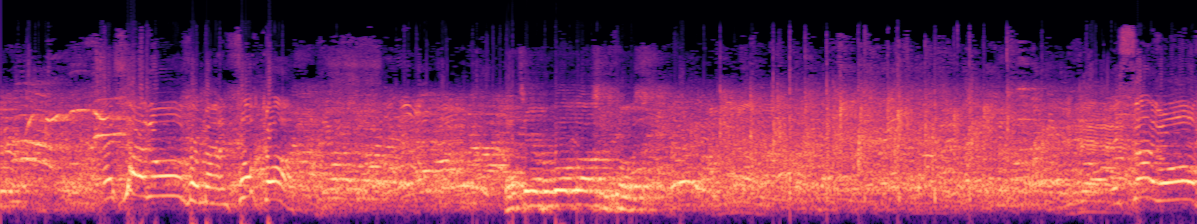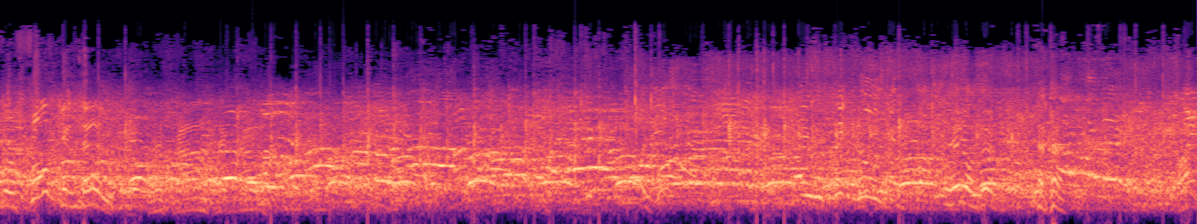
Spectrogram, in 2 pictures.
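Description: A crowd of men and women chatters loudly in a large echoing hall.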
